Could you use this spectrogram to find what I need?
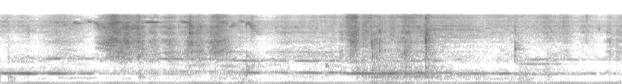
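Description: Paper rustles as pages are turned by hand.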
